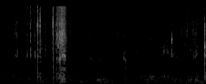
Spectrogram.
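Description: Dry, uncooked spaghetti strands snapping and crunching between the teeth as a bundle is bitten: a quick cluster of sharp cracks in the first second, then faint crunching as it is chewed.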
